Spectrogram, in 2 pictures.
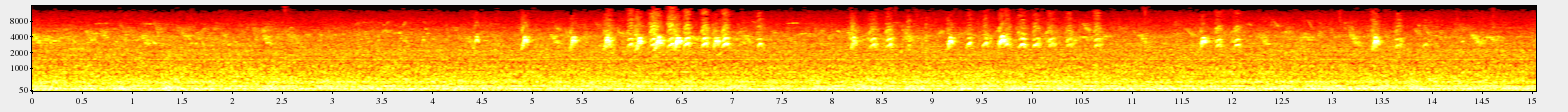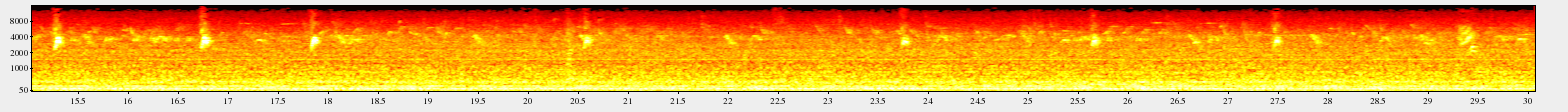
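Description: Small songbirds chirping in short, separate notes, thickest in a flurry about six to ten seconds in and then single chirps every second or two, over a steady low background hum.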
